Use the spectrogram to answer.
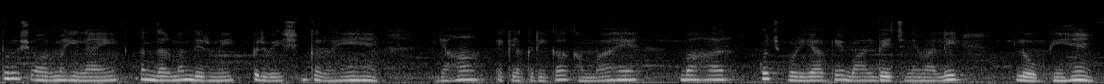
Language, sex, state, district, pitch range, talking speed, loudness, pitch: Hindi, female, Rajasthan, Churu, 175-210 Hz, 140 wpm, -28 LUFS, 190 Hz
